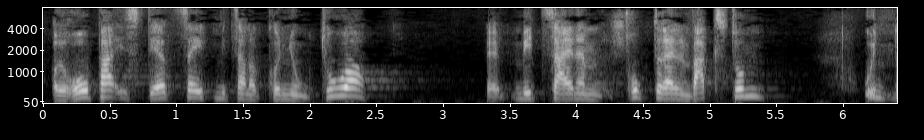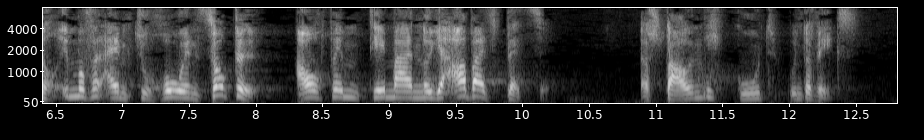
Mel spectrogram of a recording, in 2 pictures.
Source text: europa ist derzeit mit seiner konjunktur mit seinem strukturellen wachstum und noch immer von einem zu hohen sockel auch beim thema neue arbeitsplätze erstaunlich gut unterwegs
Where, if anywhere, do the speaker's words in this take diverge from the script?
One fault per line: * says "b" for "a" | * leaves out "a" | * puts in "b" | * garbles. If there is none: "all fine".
all fine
